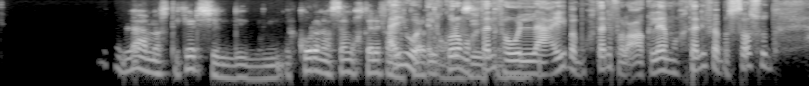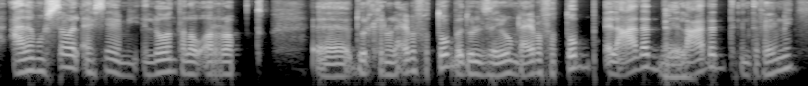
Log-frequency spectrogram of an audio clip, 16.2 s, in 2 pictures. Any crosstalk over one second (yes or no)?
yes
